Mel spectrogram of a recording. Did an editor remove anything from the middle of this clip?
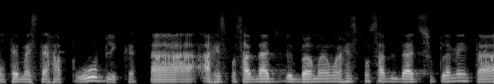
yes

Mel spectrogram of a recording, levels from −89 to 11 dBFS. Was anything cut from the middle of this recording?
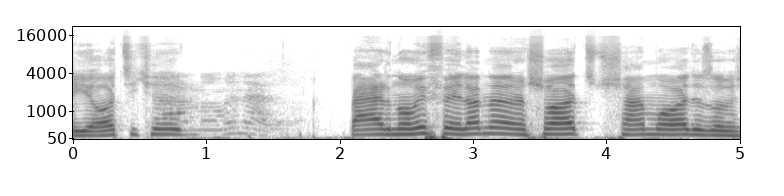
no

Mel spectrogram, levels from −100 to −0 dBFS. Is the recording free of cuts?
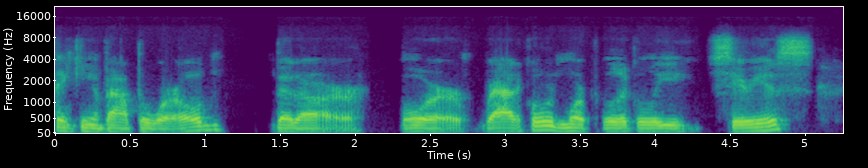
yes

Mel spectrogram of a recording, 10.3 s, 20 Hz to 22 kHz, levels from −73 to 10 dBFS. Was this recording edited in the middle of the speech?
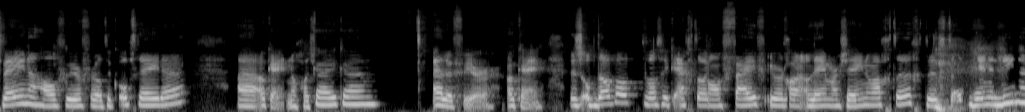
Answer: yes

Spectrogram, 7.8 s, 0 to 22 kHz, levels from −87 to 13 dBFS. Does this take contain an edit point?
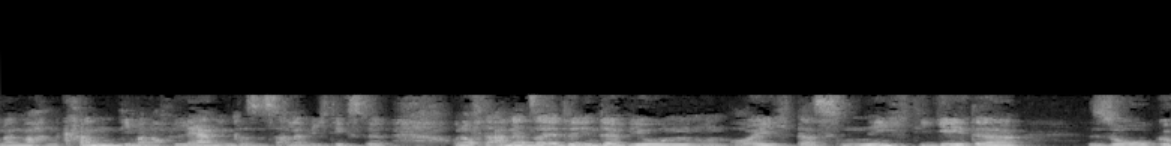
yes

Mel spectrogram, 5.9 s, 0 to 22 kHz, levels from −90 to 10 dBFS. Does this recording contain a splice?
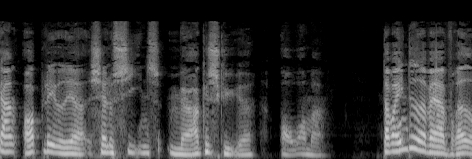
no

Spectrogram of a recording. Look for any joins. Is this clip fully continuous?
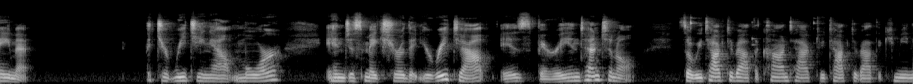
yes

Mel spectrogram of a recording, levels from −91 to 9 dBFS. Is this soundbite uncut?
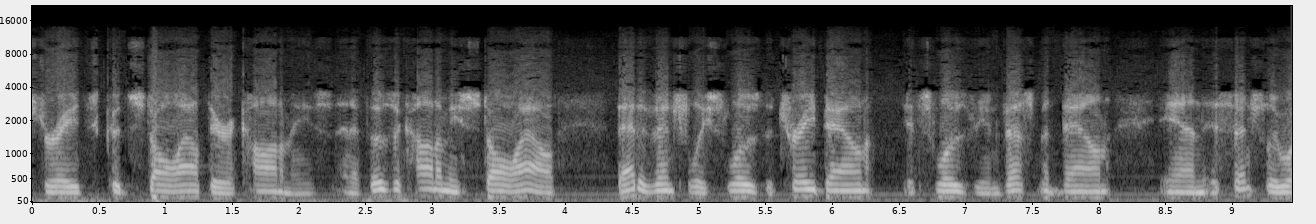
yes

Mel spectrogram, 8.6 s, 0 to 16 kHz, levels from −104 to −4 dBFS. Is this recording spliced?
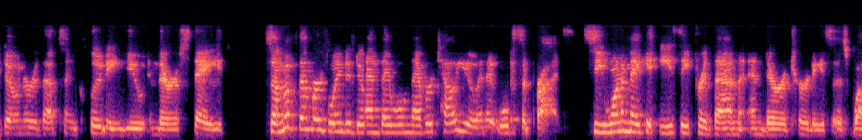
yes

